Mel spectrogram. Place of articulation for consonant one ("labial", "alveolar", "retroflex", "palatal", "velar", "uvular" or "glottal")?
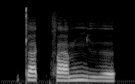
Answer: retroflex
